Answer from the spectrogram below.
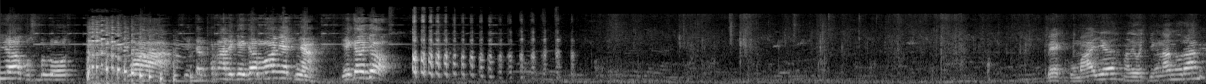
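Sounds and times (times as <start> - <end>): fast rattling trill: 0.9 - 2.1, 3.9 - 5.8.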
